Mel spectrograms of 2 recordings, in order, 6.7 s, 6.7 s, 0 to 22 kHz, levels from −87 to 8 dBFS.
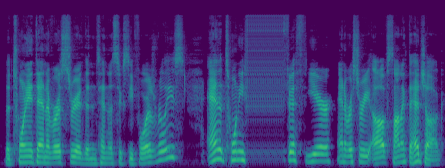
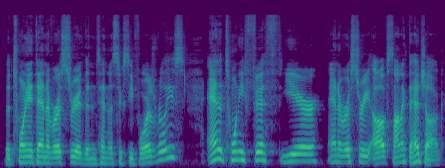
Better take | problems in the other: second | audio freezing; at 3.5 s for 0.5 s

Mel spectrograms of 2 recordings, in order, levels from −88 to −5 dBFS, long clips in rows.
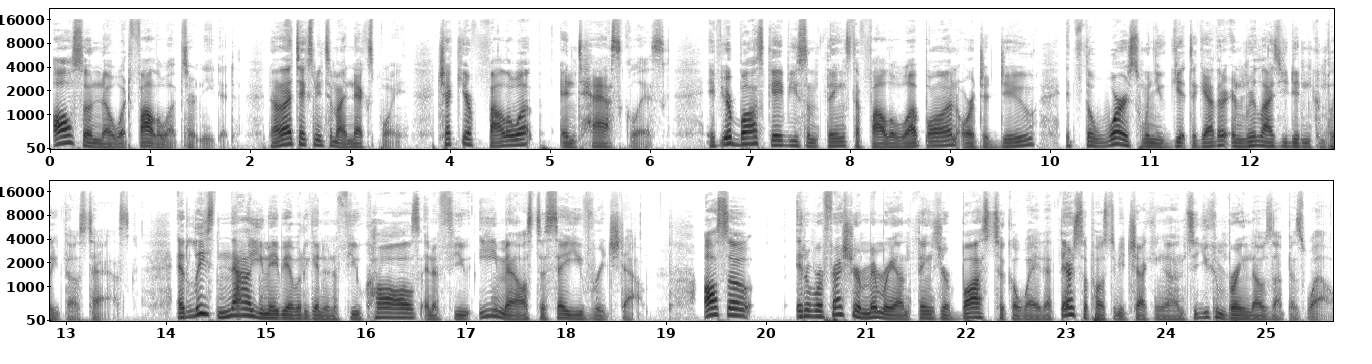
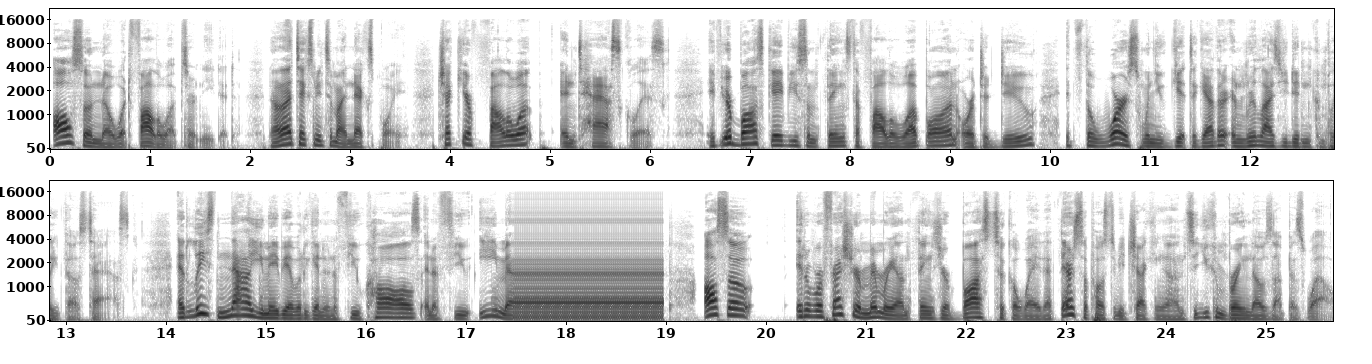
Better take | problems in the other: first | audio freezing; at 17 s for 1.5 s

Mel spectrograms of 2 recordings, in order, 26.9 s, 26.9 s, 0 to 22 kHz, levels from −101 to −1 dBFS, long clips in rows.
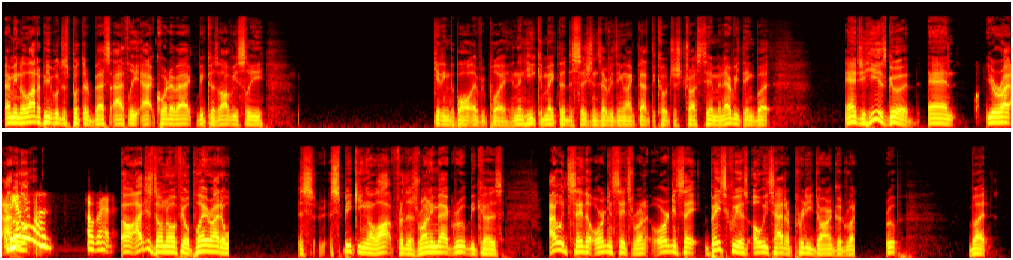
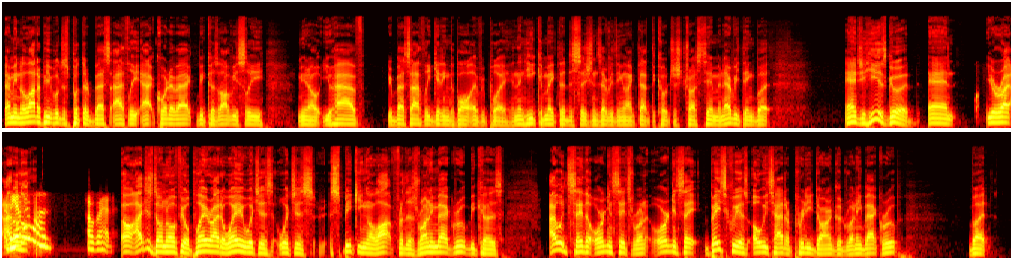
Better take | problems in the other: second | audio cutting out; at 4 s for 2 s, at 16 s for 1 s and at 25 s

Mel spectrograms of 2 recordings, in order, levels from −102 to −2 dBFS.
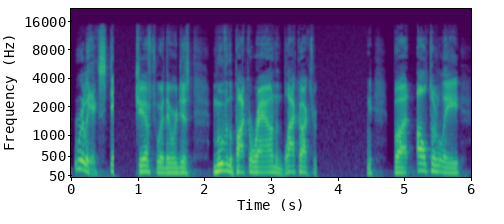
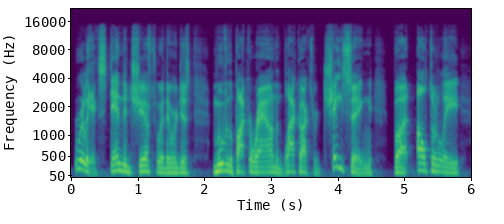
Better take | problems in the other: second | audio cutting out; at 0.5 s and at 3.5 s for 1 s

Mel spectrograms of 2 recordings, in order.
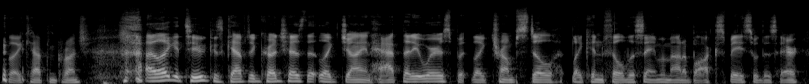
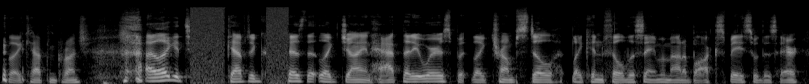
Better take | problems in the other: first | audio cutting out; filled with static; at 2 s and at 2.5 s

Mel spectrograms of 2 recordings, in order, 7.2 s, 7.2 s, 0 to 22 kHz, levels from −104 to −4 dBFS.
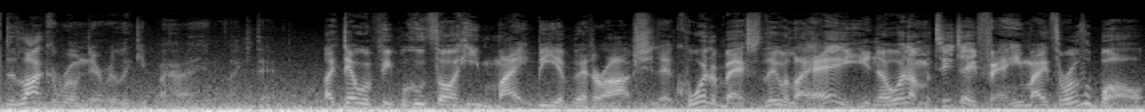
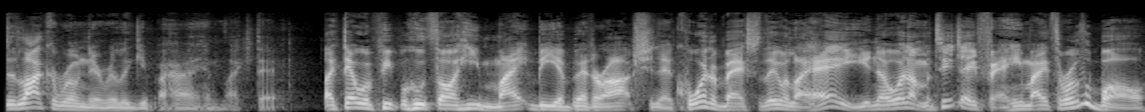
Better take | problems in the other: second | low rumble; loud; throughout; 9 dB below the speech

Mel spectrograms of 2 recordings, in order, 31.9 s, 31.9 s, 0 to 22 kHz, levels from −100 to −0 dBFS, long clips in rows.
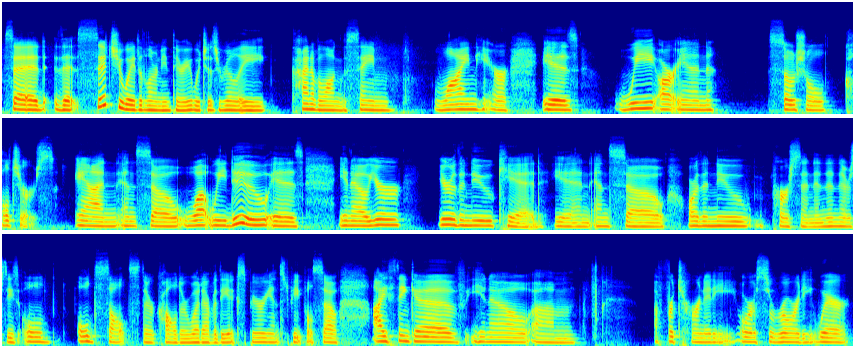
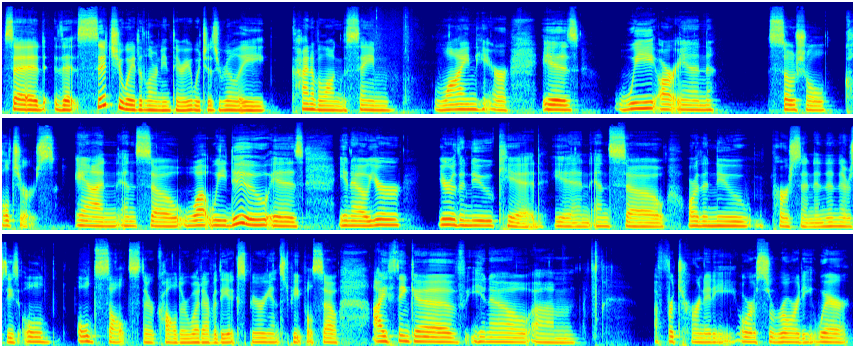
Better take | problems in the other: second | muffled; very; fading above 3.5 kHz

